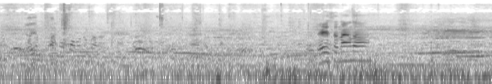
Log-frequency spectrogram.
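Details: Cattle being unloaded from a truck, one of them angry; a harmonic, wavering moo rises and falls near the middle, amid steady background noise and scattered human voices.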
